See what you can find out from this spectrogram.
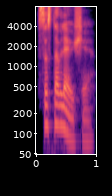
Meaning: component, constituent
- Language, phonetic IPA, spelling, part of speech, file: Russian, [səstɐˈvlʲæjʉɕːɪjə], составляющая, noun, Ru-составляющая.ogg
